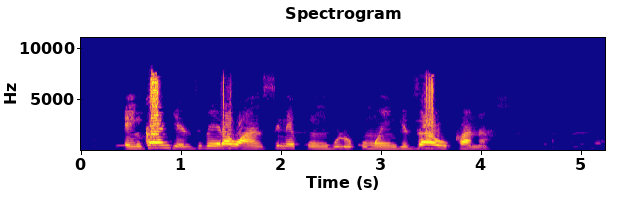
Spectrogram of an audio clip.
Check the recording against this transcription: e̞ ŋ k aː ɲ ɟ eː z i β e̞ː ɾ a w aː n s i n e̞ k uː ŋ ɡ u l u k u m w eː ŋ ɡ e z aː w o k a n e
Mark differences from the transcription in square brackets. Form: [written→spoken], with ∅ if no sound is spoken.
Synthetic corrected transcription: e̞ ŋ k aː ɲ ɟ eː z i β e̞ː ɾ a w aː n s i n e̞ k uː ŋ ɡ u l u k u m w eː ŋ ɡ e z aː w o k a n [e→a]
